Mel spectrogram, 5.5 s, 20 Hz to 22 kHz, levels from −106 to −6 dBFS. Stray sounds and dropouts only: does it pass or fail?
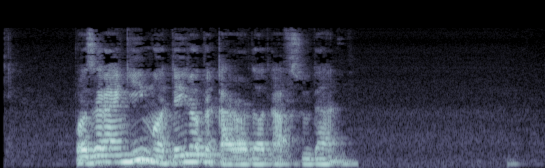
pass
